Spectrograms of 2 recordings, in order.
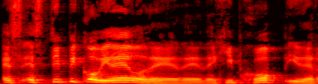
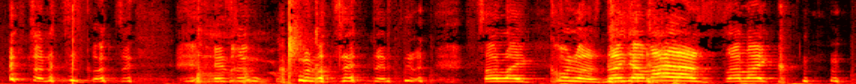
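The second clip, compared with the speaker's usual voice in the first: higher, words bursting with laughter; laughing punchline; 10 semitones higher, 7 dB louder than usual. Real, not acted. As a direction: deliver the joke cracking up. Remata el chiste riendo. (rematando el chiste entre risas)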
